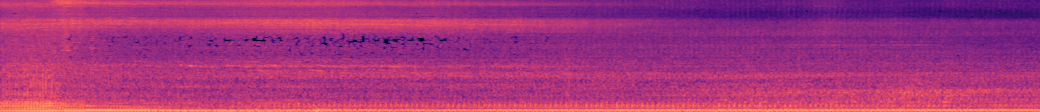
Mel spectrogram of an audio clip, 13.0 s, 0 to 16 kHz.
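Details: Norwood HD36v2 bandsaw mill, day two testing new roller guides that replaced the ceramic guides, slabbing big black oak through bark at about 24 in wide: a steady, even engine drone under load with no surging or hunting; the motor sounds properly loaded and healthy.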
